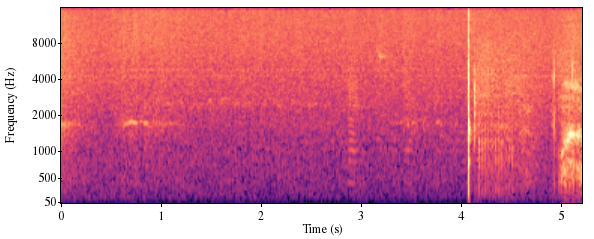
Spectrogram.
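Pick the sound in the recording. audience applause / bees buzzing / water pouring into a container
bees buzzing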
